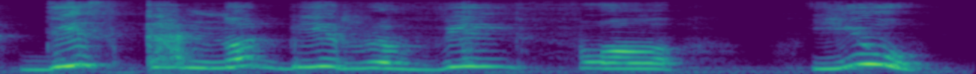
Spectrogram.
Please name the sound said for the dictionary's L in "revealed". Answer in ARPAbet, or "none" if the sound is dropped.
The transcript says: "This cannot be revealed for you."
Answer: L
